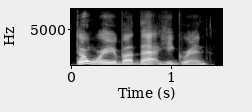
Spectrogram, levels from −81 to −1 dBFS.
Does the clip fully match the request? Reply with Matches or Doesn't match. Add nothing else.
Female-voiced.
Matches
